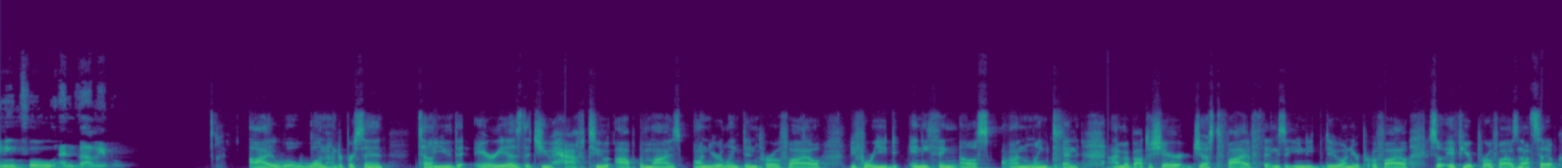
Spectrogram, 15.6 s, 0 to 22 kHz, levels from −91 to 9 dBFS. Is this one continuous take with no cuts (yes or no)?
no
